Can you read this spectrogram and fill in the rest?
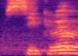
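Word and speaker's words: SQL: structured English query language तो school को सीकर हम लोग नाम से जानते हैं यानी की इसको सीक्वल नाम से जाना जाता है और सीक्वल का फुल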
